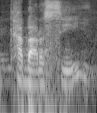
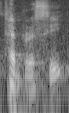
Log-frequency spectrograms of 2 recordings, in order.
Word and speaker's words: Tabrisi: Of course, usually we say Tabarsi as a wrong mashhadi sort of pronunciation, but it's Tabrisi.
